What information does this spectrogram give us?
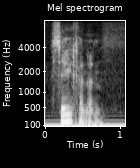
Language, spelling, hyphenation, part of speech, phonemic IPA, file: Dutch, zegenen, ze‧ge‧nen, verb, /ˈzeː.ɣə.nə(n)/, Nl-zegenen.ogg
- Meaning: to bless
